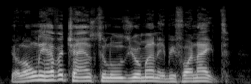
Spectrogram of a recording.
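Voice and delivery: plain reading voice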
